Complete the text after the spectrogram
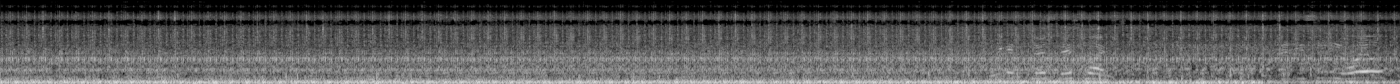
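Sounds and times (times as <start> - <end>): diesel engine idling rough: 0.0 - 14.0.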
